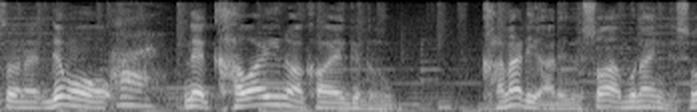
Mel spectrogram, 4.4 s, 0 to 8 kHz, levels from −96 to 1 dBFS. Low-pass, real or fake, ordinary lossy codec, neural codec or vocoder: 7.2 kHz; real; none; none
